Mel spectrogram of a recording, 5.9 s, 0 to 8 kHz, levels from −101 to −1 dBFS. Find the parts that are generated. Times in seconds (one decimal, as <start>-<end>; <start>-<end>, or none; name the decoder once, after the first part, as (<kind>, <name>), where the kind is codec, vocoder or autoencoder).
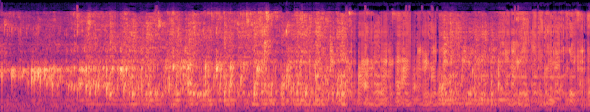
3.5-4.4 (vocoder, BigVGAN v2); 5.0-5.9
